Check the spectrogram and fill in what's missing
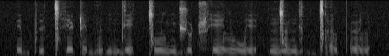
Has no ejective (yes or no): no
